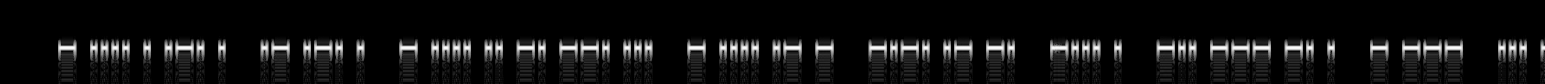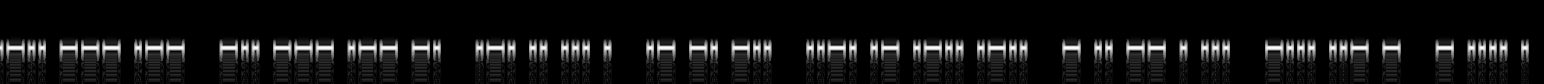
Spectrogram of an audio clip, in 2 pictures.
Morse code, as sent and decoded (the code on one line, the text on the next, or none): - .... .-. / .- .-. / - .... .. -. --. ... / - .... .- - / -.-. .- -. / -... / -.. --- -. / - --- / ... .-.. --- .-- / -.. --- .-- -. / .-. .. ... / .- -. -.. / ..-. .- .-.. .-.. / - .. -- . ... / -... ..- - / - .... .
THERE ARE THINGS THAT CAN BE DONE TO SLOW DOWN RISE AND FALL TIMES BUT THE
